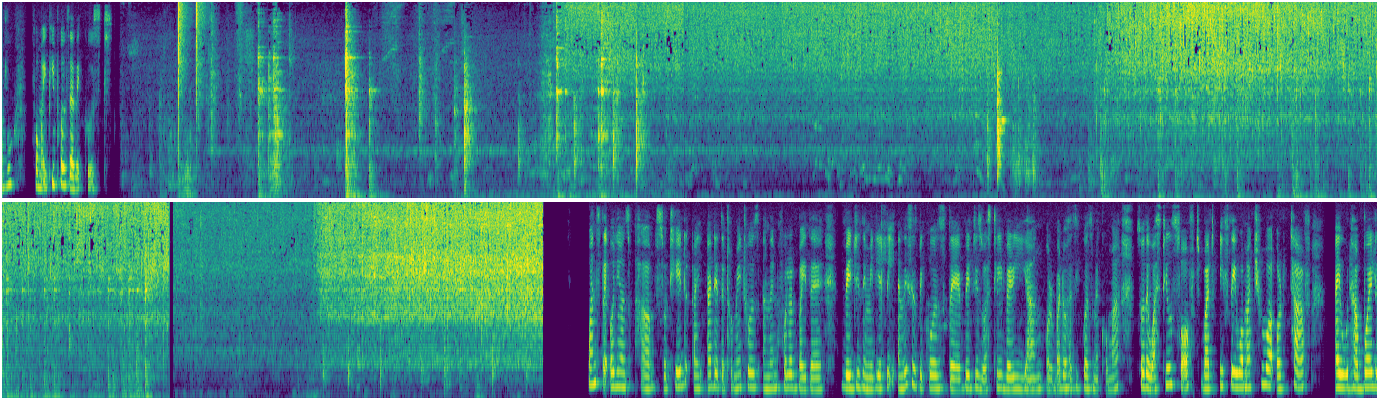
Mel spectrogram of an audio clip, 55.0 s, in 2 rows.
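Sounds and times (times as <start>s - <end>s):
cookware clattering: 5.1s - 5.8s, 10.8s - 13.4s, 19.6s - 30.8s
oil sizzling in a pan: 11.0s - 38.4s
utensil knocking against pan: 25.5s - 30.6s.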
